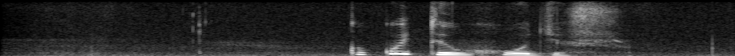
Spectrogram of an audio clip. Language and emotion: Russian, sad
